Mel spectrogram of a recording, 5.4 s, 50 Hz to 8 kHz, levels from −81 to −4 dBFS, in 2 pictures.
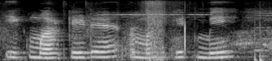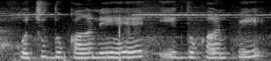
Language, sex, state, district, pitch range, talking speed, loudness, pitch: Hindi, female, Himachal Pradesh, Shimla, 225-250 Hz, 120 wpm, -23 LUFS, 240 Hz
